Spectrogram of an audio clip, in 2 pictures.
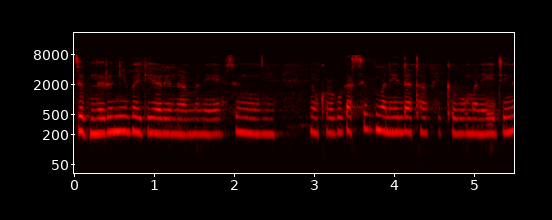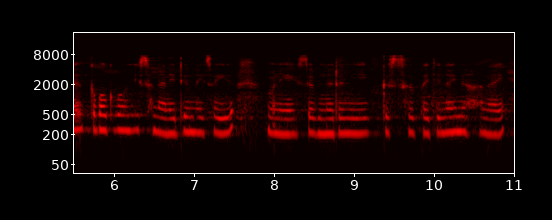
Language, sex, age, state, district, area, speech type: Bodo, female, 18-30, Assam, Udalguri, rural, spontaneous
